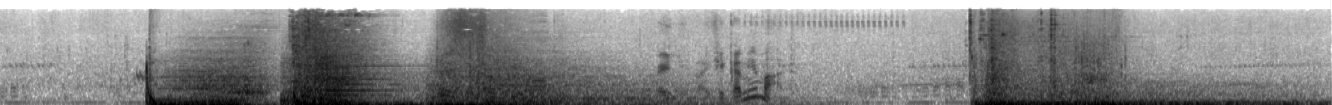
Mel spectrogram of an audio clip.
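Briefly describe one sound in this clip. A loud shimmering whoosh sounds as an item is crafted in a game.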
